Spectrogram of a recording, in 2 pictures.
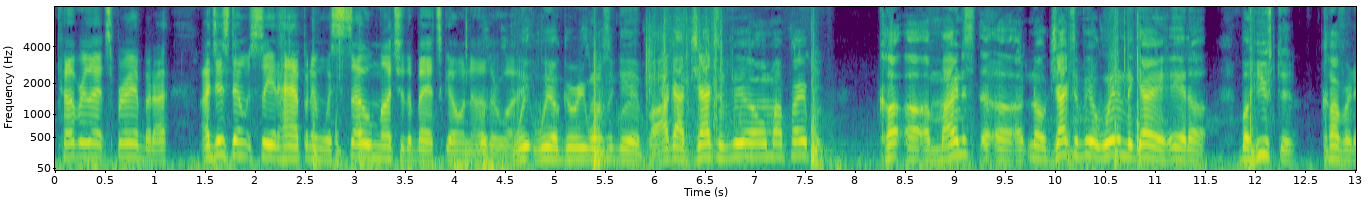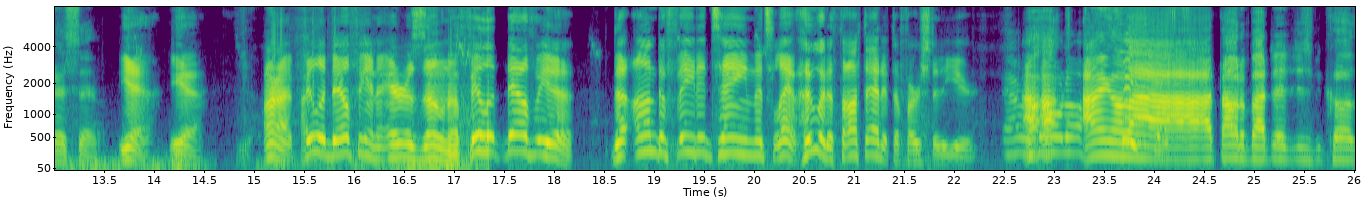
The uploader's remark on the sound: Being out in the open there is noise that may not filter out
